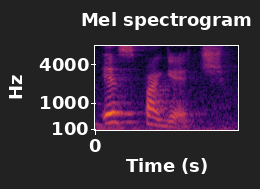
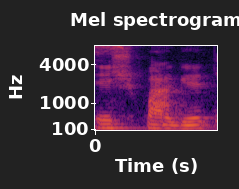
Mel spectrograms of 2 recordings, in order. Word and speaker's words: espaguete: Se eu pensar em espaguete, espaguete, Espaguete. ó, Oh, não se diz esparguete. espaguete. Quatro sílabas também.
